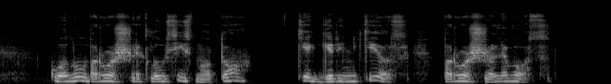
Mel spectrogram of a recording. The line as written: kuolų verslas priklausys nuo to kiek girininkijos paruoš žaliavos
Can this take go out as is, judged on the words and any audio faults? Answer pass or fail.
fail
